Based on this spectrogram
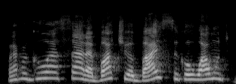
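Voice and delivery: high-pitched mother's voice urging; mom's voice. Retold or imitated. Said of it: "I can hear my mom's voice now".

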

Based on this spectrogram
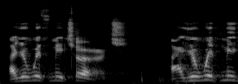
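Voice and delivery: normal talking voice

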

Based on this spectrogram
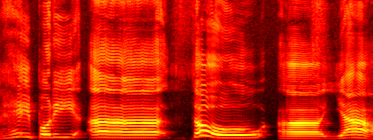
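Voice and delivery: high, loud, drawn-out hesitation; hammed-up reluctance, stretching every filler; awkward stalling. Worker texts manager about roster, hammed-up awkwardness.

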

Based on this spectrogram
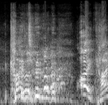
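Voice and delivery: high laughing Cockney-style "oi"; mock British accent. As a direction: shout it like a cheeky Brit.

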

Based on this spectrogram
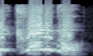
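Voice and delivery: high-pitched squeak after laughing; real giggly exclamation; laughing disbelief. Real, not acted. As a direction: say it helpless with amusement. Still laughing after the impression.

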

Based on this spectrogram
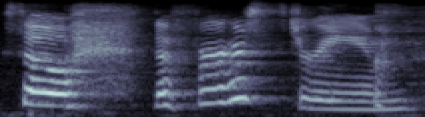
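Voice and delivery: breathless, halting phrases; shallow breathing. Real, not acted. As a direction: still catching her breath. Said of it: "Sorry, I'm out of breath".

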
